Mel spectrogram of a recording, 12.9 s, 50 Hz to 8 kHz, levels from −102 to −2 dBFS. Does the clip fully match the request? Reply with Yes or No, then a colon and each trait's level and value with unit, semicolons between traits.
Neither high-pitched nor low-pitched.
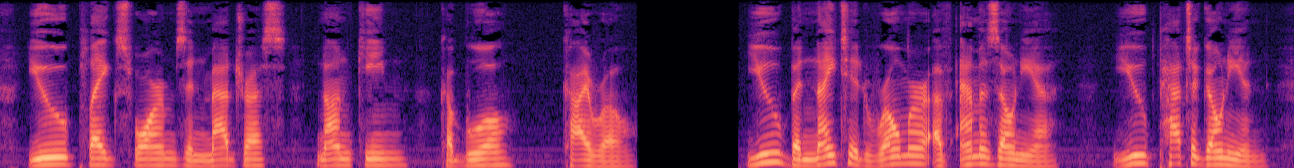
No: low, 110 Hz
